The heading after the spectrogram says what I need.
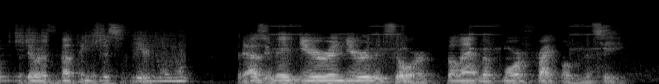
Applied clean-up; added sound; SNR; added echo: neural separator model SepFormer DNS4.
